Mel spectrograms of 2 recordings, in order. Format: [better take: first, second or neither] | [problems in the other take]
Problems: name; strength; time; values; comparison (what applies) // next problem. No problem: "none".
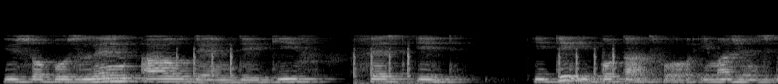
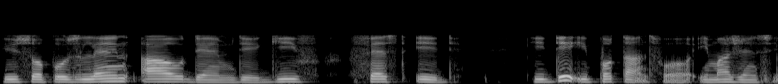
second | background sound (Knock); 12 dB below the speech // room echo; dies away in 0.7 s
